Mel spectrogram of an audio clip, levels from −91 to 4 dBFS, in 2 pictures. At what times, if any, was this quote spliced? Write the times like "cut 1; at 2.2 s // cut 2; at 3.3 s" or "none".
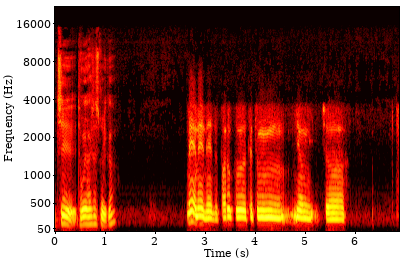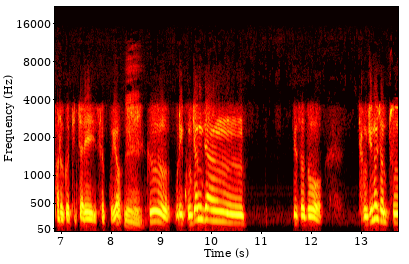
cut 1; at 7.0 s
